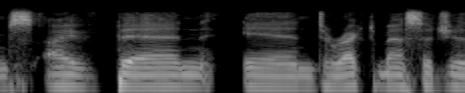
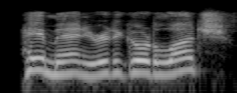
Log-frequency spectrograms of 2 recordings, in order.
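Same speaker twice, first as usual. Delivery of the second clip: much higher, quick and carefree; breezy mentor; 13 semitones higher, 5 dB louder, faster than usual. Retold or imitated. Mentor casually invites him to lunch, lightly voiced breezy. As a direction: toss it off like nothing happened.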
